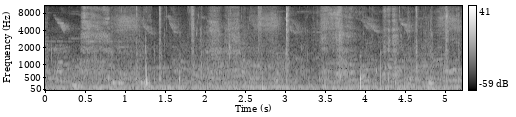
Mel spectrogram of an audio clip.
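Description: Close-up mouth sounds of a man chewing a mouthful of rice and curry eaten by hand: wet chewing and lip-smacking, a quick run of sharp wet clicks, over a low steady hum.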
